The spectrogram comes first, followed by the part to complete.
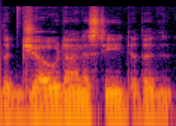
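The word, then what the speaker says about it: Zhou: this is called the Joe Dynasty the the zh transliteration in China is pronounced with a J sound but um the Joe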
